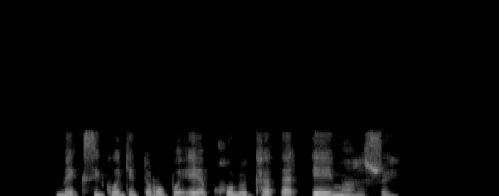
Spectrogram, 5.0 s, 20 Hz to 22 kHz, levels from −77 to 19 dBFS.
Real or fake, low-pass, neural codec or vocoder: fake; 7.2 kHz; codec, 24 kHz, 0.9 kbps, WavTokenizer, medium speech release version 1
